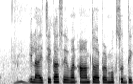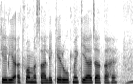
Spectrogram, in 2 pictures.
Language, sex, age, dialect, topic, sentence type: Hindi, female, 18-24, Garhwali, agriculture, statement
